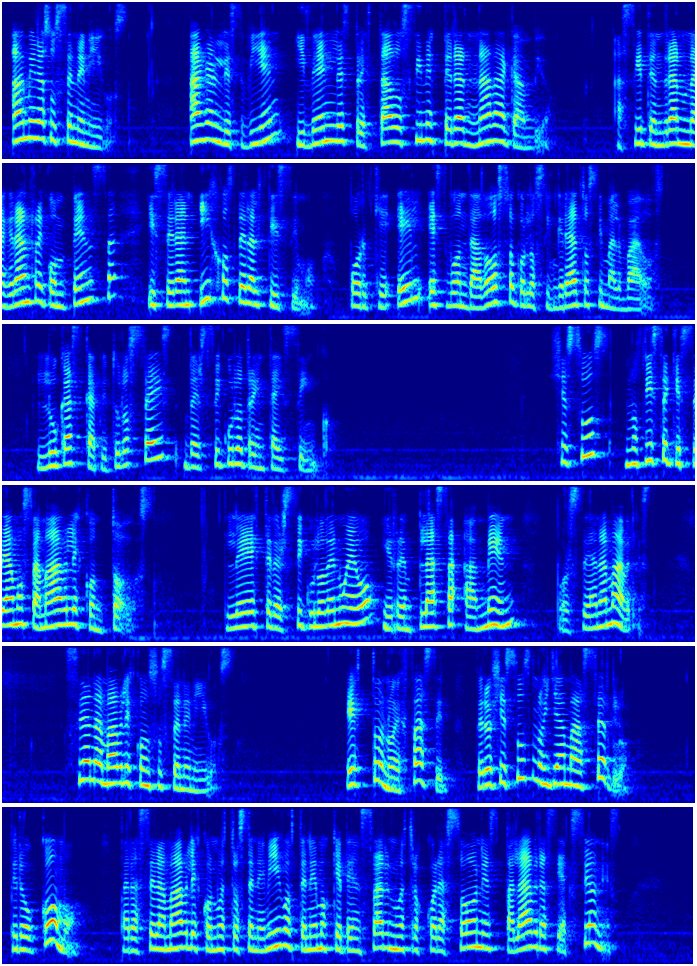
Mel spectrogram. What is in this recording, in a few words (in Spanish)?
devocional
